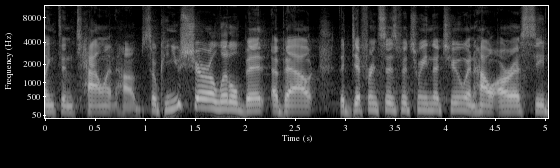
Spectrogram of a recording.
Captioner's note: none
